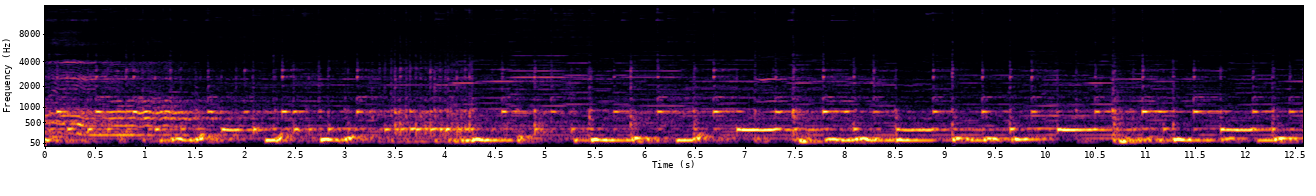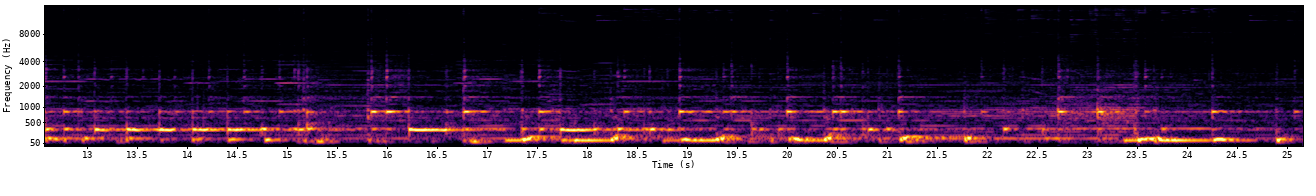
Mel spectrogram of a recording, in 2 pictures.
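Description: Harmonium and tabla playing an instrumental passage. The harmonium plays a melody over held notes while the tabla keeps a steady accompanying rhythm, its low bass-drum strokes prominent.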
